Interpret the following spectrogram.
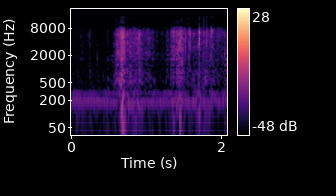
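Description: Clear plastic bread bag crinkling as it is handled and set down on a table: a soft knock about two-thirds of a second in, then a run of small crackles in the second half.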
